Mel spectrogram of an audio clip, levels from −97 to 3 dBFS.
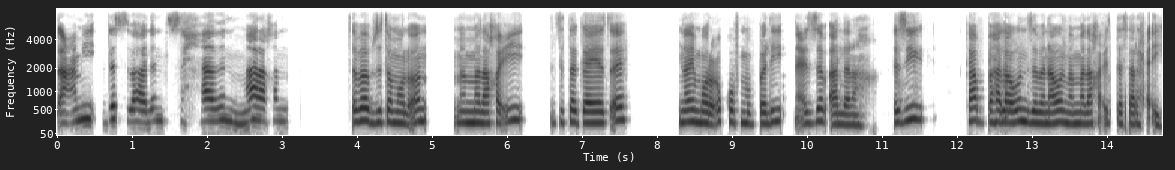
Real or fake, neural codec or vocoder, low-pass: real; none; 7.2 kHz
